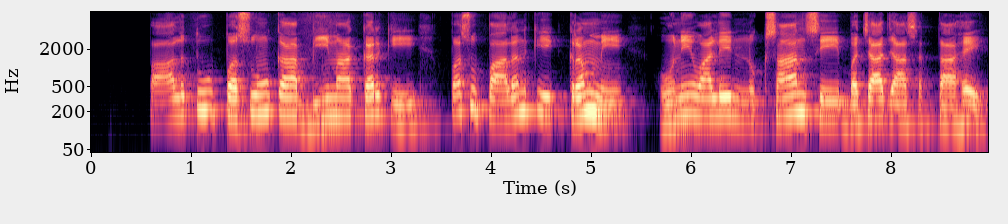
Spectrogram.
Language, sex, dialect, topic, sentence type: Hindi, male, Garhwali, banking, statement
